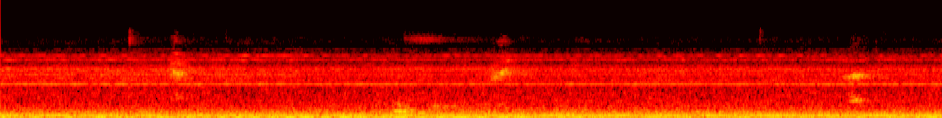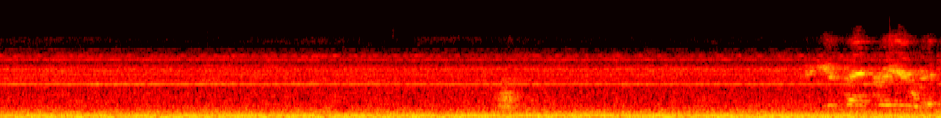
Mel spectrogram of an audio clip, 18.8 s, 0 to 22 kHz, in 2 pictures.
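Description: Playback over room speakers of the Apollo 8 onboard tape recording: a steady hum and hiss with a thin high tone, broken by a few brief, faint fragments of astronauts' voices.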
